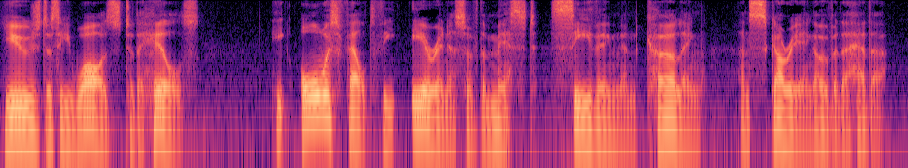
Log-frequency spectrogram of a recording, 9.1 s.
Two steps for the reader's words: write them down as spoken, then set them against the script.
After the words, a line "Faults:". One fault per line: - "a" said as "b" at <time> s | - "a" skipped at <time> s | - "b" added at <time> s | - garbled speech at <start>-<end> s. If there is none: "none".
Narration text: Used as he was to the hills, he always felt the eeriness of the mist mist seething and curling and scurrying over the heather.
Used as he was to the hills, he always felt the eeriness of the mist seething and curling and scurrying over the heather.
Faults:
- "mist" skipped at 5.4 s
